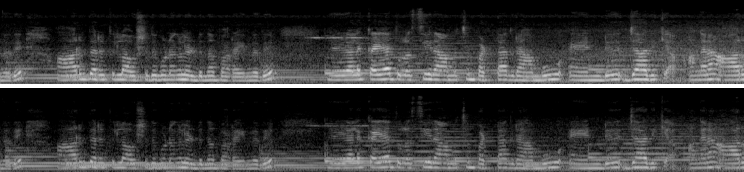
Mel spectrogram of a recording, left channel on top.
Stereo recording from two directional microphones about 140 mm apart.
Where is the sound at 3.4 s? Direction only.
15° right (ahead or behind).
